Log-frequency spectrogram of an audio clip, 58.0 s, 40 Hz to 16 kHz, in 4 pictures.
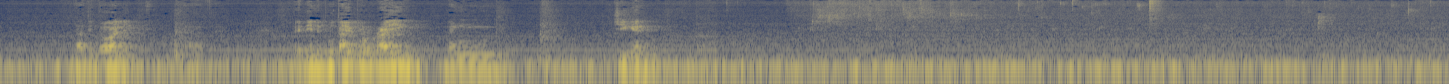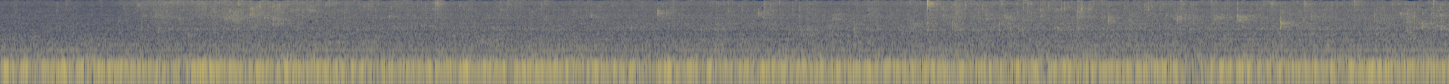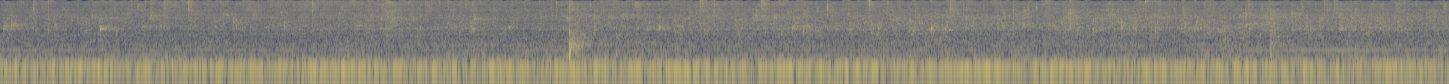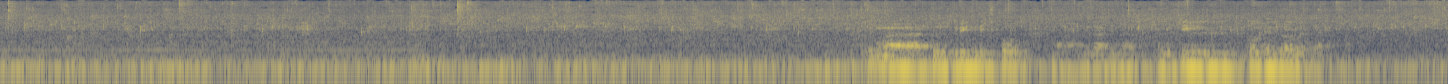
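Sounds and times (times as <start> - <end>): constant low hum: 0.0 - 57.9
chicken deep-frying in oil: 7.8 - 57.9.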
